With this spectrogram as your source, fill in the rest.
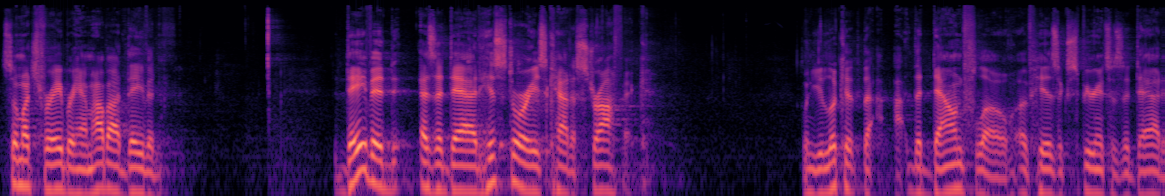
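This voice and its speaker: A man's voice: mid-range voice, a little slow, a bit bright. A man preaching a sermon, conversational and humorous, asking the congregation rhetorical questions. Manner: father of children. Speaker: pastor. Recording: long reverb of a large hall.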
